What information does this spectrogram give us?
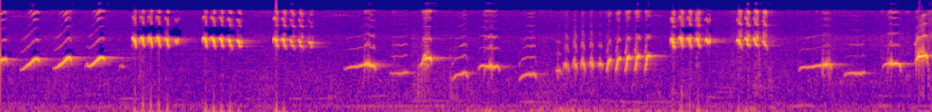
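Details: Long-tailed shrike singing a varied song packed with mimicked phrases, used to provoke other shrikes into singing: quick rising whistled trills, high chattering series and short slurred notes in rapid succession.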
